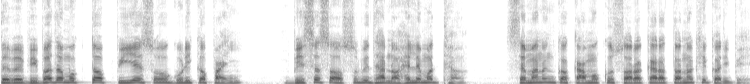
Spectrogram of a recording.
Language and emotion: Odia, neutral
